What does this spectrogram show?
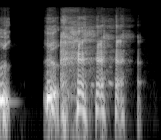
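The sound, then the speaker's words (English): A voice imitates hiccups: a short, sharp vocal gulp, a brief pause, then a quick run of several jerky, voiced hiccup sounds that fade out. “Then make it we get hiccups too.”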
